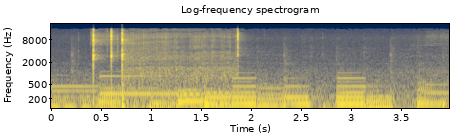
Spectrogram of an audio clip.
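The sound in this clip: A lighter is flicked underneath a fan, a few sharp metallic clicks in quick succession and one more shortly after, set over a steady musical beat.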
